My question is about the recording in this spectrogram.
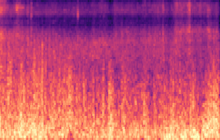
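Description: Wind buffeting the phone's microphone: a loud, gusty low rumble.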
